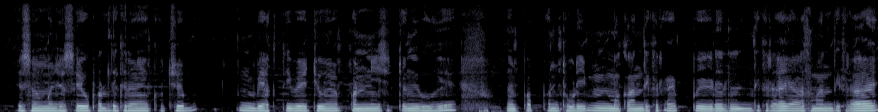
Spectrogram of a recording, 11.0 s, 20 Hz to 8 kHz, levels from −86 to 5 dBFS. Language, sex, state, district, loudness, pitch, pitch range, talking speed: Hindi, male, Chhattisgarh, Rajnandgaon, -28 LUFS, 150 Hz, 145-155 Hz, 170 wpm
